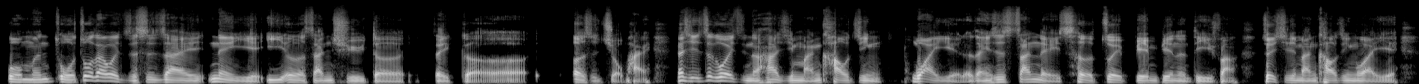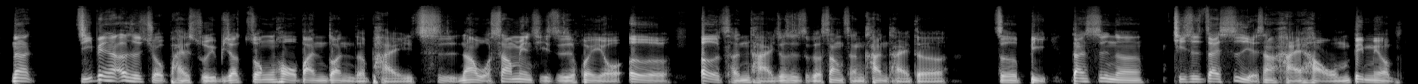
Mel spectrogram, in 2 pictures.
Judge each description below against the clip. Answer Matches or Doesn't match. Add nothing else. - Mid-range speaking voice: Doesn't match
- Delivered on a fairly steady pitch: Doesn't match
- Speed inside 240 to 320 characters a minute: Matches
